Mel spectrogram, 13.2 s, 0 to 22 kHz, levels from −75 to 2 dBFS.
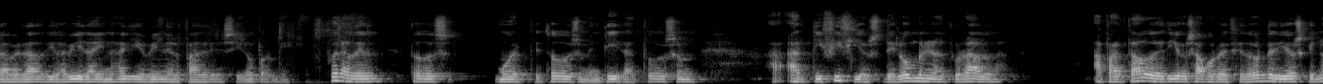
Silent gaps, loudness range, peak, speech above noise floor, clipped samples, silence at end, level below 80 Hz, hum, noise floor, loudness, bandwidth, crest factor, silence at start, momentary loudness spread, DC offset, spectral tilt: none; 4 LU; -6 dBFS; 49 dB; under 0.1%; 0 s; -74 dBFS; none; -73 dBFS; -25 LUFS; 12.5 kHz; 18 dB; 0 s; 12 LU; under 0.1%; -6.5 dB/octave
